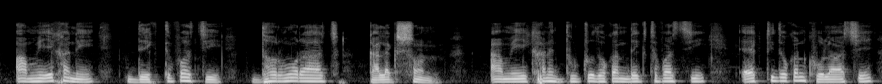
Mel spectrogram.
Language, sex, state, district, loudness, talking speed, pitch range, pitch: Bengali, male, West Bengal, Jhargram, -16 LUFS, 110 wpm, 120-145 Hz, 140 Hz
